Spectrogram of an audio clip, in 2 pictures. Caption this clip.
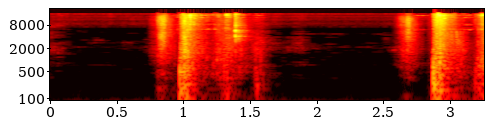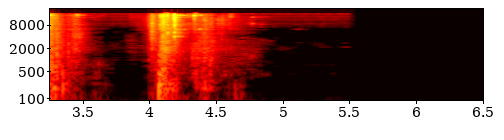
Can be used as a body or any heavy item that is not metel or anything hard.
